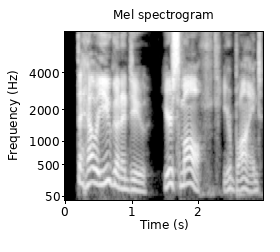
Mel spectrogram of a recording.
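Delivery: normal talking voice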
